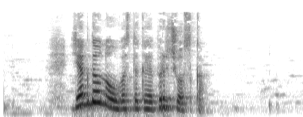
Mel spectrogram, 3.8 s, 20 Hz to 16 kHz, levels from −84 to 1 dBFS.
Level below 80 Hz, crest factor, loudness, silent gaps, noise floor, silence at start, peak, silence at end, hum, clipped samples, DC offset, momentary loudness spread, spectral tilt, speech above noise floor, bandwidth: -60 dBFS; 20 dB; -16 LUFS; none; -63 dBFS; 0.9 s; 0 dBFS; 1.25 s; none; under 0.1%; under 0.1%; 14 LU; -5.5 dB/octave; 47 dB; 11.5 kHz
